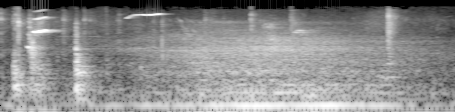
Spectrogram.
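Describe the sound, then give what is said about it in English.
A window being opened, with a few brief high squeaks at the start followed by a faint, low sliding rumble that lasts a couple of seconds. “Open the window.”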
